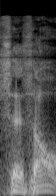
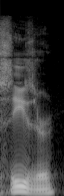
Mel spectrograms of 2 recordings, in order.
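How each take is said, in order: First: The name is pronounced the French way. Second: The name is pronounced the English way. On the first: "if you want to say it in French" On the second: "to me it looks like it said Caesar, so I'm going to pronounce it Caesar"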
